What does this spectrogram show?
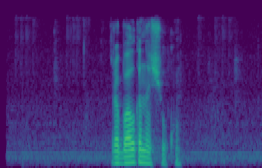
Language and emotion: Russian, neutral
